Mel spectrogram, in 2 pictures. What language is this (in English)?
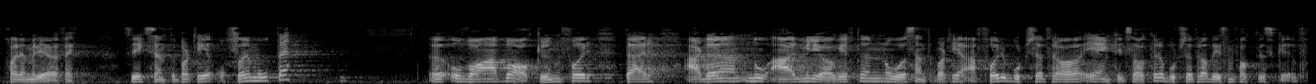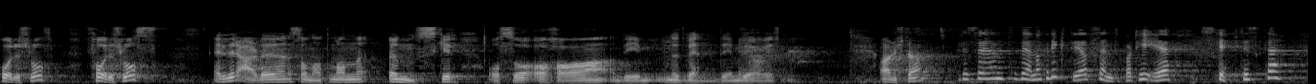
Norwegian Bokmål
